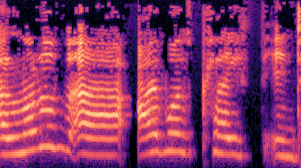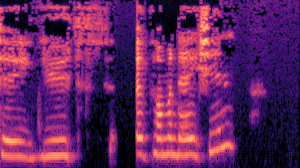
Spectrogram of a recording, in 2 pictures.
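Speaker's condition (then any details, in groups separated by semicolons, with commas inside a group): Cerebral palsy; therapies during schooling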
